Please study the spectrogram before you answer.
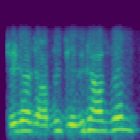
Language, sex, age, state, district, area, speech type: Bengali, male, 60+, West Bengal, Dakshin Dinajpur, rural, conversation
